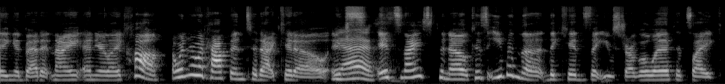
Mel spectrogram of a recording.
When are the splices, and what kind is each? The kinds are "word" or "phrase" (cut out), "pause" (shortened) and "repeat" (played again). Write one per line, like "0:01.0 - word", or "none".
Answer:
0:01.7 - pause
0:06.1 - word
